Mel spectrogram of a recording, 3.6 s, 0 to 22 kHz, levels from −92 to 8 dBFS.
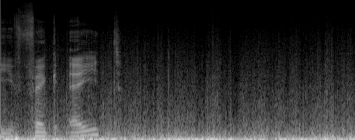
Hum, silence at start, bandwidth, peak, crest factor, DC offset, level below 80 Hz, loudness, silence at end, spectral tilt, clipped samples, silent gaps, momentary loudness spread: none; 0 s; 4.1 kHz; -4 dBFS; 14 dB; under 0.1%; -22 dBFS; -29 LUFS; 0 s; -8 dB/octave; under 0.1%; none; 8 LU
